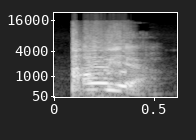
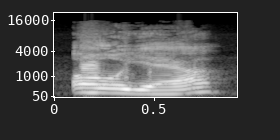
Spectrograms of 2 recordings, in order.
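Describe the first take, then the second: First: The cheer is quick and sharp. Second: The cheer is slow and low. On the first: The speaker calls it right. "But it's like this" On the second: The speaker calls it wrong. "not like this"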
